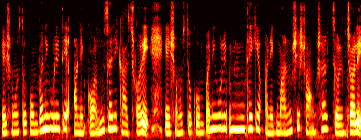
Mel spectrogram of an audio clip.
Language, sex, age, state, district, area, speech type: Bengali, female, 30-45, West Bengal, Bankura, urban, spontaneous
